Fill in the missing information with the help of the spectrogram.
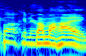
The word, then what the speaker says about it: Salma Hayek: Salma Hayek, yeah.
